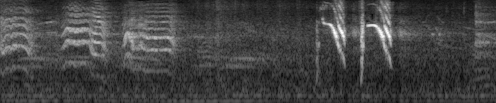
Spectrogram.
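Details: Indian ringneck parakeet: a few nasal, buzzy calls at first, then two sharp, piercing shrieks close together.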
